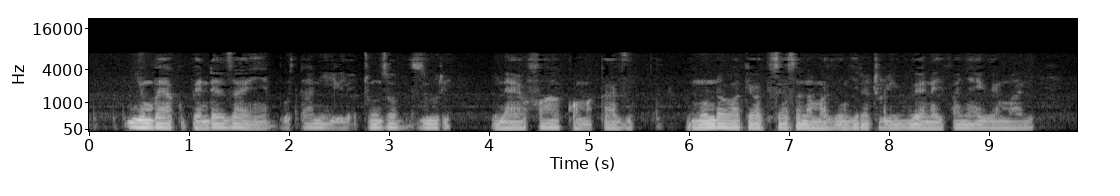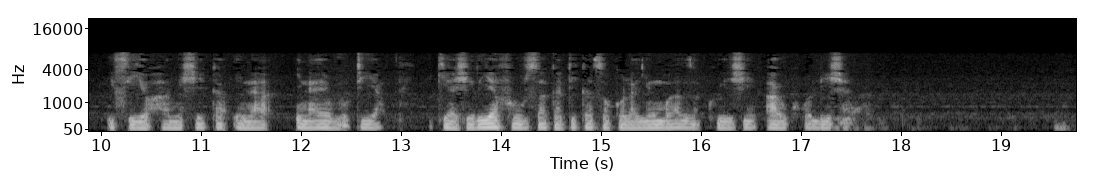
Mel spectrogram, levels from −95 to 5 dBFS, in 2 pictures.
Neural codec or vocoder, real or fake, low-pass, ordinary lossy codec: none; real; 7.2 kHz; MP3, 32 kbps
